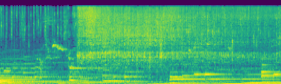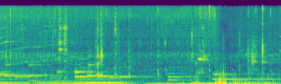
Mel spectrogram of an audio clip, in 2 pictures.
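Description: Hot oil sizzling in an aluminium kadai, with seeds popping, then a much louder hiss about a second and a half in as sliced shallots, garlic and curry leaves go into the oil. Near the end a steel spatula scrapes and clinks against the pan as they are stirred.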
